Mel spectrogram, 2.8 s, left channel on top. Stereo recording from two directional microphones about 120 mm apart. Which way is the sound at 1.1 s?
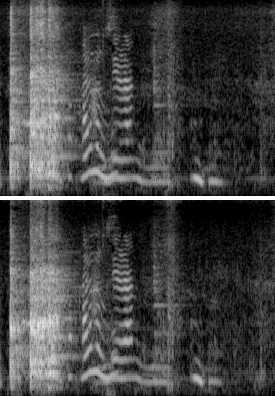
25° left (ahead or behind).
